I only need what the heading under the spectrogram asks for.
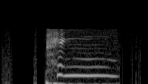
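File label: "ping1", Cantonese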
